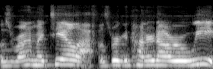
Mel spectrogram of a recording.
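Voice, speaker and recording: A woman with an American accent speaks in a high voice. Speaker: real estate team leader and trainer. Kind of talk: training talk. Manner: fast.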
